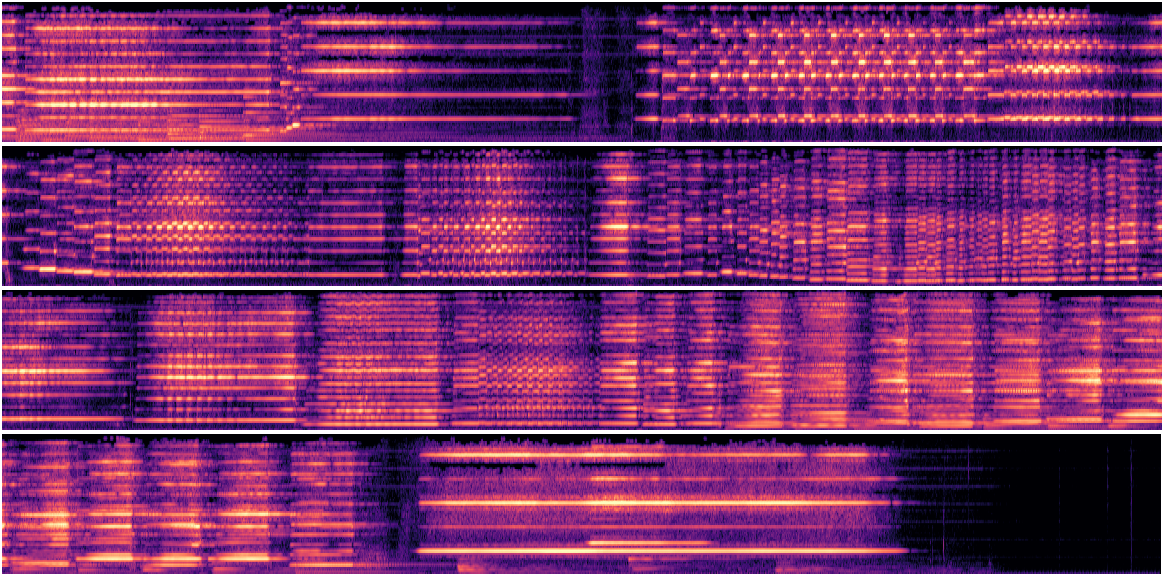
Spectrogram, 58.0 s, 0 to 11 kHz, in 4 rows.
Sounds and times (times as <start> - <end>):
Piano: 0.0 - 9.5, 15.0 - 55.8
Harmonica: 0.0 - 55.4.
